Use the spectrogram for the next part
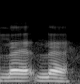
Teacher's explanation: जैसे ल आप बोल रहे हैं ल, तो जीभ जो है ऊपर जैसे टच कर रही है तो वहाँ से रास्ता बंद होकर साइडों से जो है हवा बाहर निकलती है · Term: पार्श्विक ध्वनियाँ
